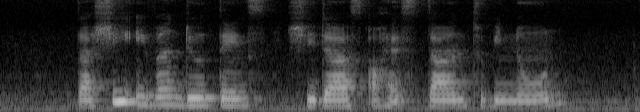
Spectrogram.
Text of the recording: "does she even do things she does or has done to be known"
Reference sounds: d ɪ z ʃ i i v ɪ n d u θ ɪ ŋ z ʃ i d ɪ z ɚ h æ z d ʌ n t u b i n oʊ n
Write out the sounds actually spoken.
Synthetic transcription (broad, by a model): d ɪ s ʃ i i v ɪ n d u t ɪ ŋ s ʃ i d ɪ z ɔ h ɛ s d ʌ n t u b i n oʊ n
